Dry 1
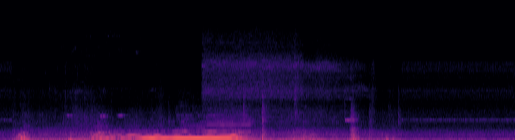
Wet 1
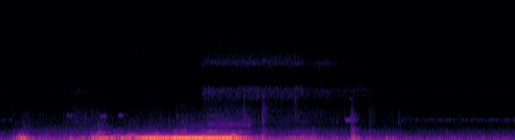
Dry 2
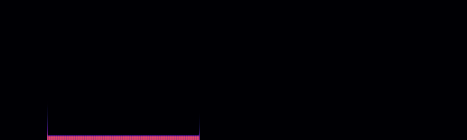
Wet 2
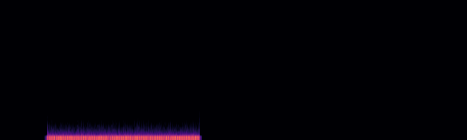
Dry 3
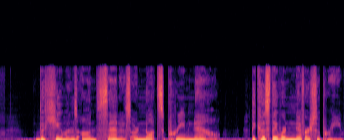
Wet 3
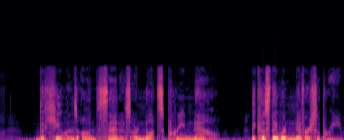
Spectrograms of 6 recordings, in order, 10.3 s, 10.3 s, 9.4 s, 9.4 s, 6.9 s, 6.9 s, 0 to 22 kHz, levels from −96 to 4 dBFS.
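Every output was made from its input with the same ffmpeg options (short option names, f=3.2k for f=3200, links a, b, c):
-af "superequalizer=6b=0.631:7b=3.98:16b=0.355,afftfilt=real='hypot(re,im)*cos(2*PI*random(0))':imag='hypot(re,im)*sin(2*PI*random(1))':win_size=512:overlap=0.75"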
